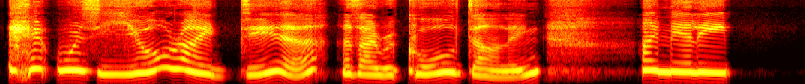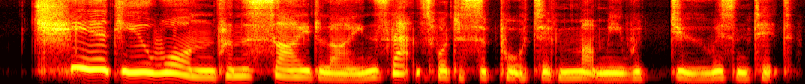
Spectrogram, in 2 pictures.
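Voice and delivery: high, mocking, sing-song mother's voice; a poisonous mummy, patronising and amused; derisive mother. A narrator's reading. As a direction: sneer down at her daughter, all false sweetness. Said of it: "She laughed".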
